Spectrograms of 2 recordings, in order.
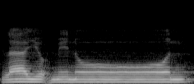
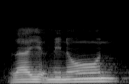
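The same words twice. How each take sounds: First: The long vowel is held for six beats. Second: The long vowel is held for two beats. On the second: "Dua harokat"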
